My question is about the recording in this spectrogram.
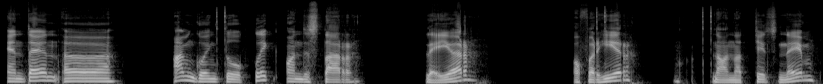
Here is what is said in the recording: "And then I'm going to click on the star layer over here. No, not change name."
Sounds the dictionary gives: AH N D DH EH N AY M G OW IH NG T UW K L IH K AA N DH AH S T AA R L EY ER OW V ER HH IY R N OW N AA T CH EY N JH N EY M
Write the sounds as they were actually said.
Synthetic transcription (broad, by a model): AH N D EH N AY M G OW IH NG T UW K L IH K AA N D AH S T AA R L EY ER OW F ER HH IY R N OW N AA T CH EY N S N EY M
